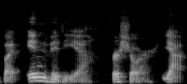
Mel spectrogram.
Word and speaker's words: Nvidia: let's see I think Jensen hang says it's pronounced Nvidia well there we go yeah I what did I say Nvidia I I don't know what I said but Nvidia for sure yeah it's definitely you know and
